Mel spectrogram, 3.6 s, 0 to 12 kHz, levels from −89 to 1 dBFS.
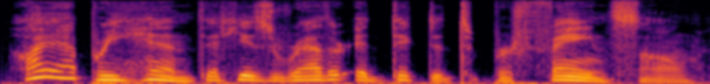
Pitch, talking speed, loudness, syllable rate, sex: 150 Hz, 170 wpm, -18 LUFS, 5.2 syllables/s, male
